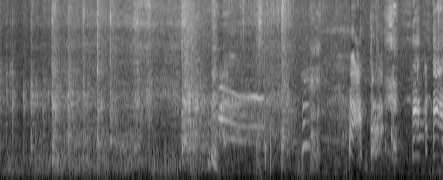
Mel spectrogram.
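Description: Skateboard clattering on pavement: a rapid run of sharp clacks and knocks from the wheels and board, with voices calling out among it.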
